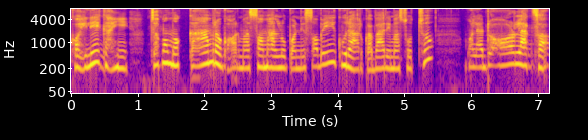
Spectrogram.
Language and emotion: Nepali, fearful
